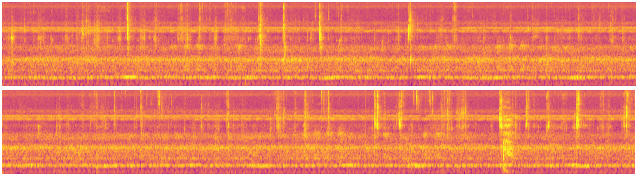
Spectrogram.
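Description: A man chews crunchy fried food noisily, close up.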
